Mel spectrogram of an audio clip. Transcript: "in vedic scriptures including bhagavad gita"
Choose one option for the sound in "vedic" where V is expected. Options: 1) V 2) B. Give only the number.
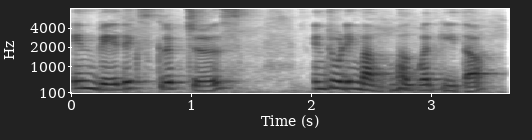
1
